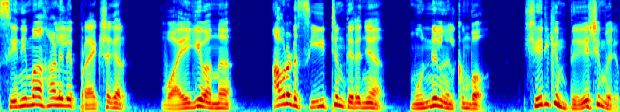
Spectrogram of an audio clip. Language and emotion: Malayalam, angry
